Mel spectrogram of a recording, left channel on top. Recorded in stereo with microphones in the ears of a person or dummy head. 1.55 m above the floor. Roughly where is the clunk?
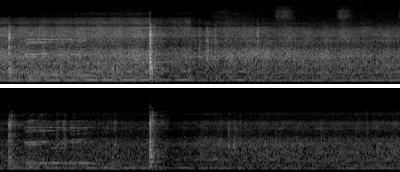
Left.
